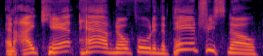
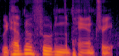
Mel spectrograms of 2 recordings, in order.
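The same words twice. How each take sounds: First: Higher, nervous protest; really nervous. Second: Said in the usual way. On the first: Acted. Clyde to Snow about an empty pantry, really nervous. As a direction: fret anxiously at the very thought. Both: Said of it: "Clyde gets really nervous as soon as Wilson suggests".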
